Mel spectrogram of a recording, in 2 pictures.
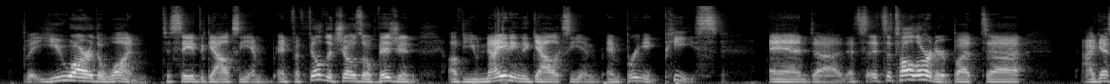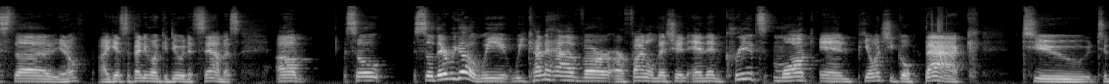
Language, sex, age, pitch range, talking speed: English, male, 30-49, 115-160 Hz, 190 wpm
